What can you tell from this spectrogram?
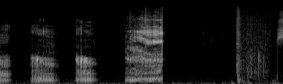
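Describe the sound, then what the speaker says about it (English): A pig in the video game Minecraft gives a series of short, close grunts and squeals in separate bursts, with brief silences between them and no talking. "this stupid little pig tries to come in here to die"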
